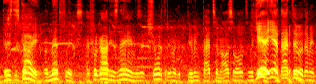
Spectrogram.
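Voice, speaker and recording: A man's voice: on the high side, fairly quick, crowd noise. Man in his early forties. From Estonia. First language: Estonian. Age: early 40s. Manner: animated storyteller, acts out quoted dialogue. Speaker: stand-up comedian guest. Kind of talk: casual interview. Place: park outdoors. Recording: clear background music.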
